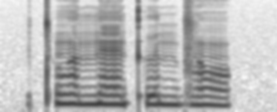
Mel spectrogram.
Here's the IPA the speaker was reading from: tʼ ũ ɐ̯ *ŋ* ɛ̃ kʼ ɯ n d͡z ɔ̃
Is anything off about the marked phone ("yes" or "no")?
no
